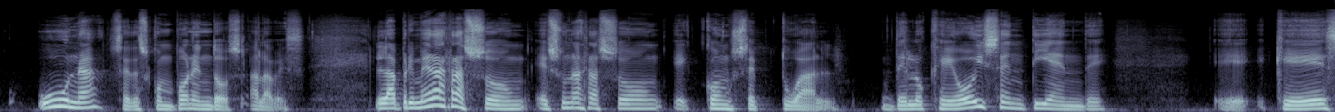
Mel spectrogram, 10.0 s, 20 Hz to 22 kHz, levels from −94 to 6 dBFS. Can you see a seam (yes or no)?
no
